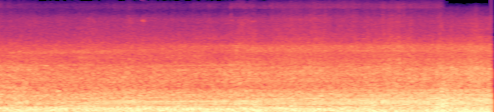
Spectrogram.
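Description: Motor scooter engine running steadily while riding at low speed, with road noise.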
